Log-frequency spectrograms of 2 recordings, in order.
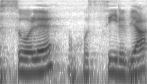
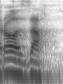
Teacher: le S anche in italiano possono essere pronunciate sia S come sole o Silvia e Z come rosa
